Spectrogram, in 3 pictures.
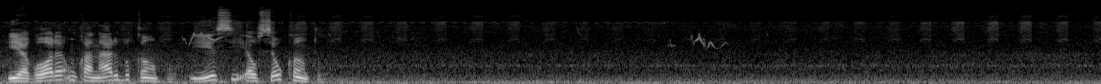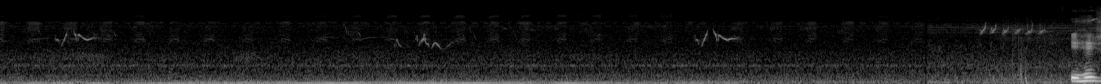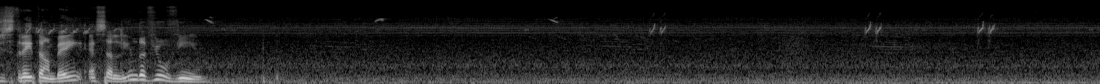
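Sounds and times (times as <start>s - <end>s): insects chirring: 0.0s - 33.0s
bird singing high chirps: 1.5s - 2.5s, 6.6s - 7.8s, 11.4s - 12.2s, 14.3s - 16.4s, 17.9s - 18.5s, 20.8s - 23.4s, 27.5s - 28.8s, 30.6s - 31.1s, 31.8s - 32.1s.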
